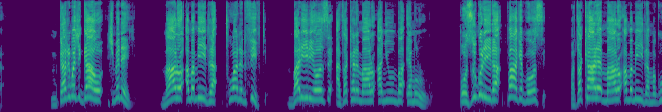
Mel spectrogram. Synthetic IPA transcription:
ŋ̩katimwat͡ʃiɡawɔt͡ʃimɛnɛːt͡ʃi̥ | malɔʔamamit̬atʰuwanɛdfiftɛ | mbaliːɾijɔnsɛʔad͡zakʰalɛmalɔʔaɲumbajamulṵːŋɡu | pɔzuŋɡuliɾapak̬ɛp̬ɔnsɛ̥ | pad͡zakʰalɛmalɔʔamamit̬amak̬uː

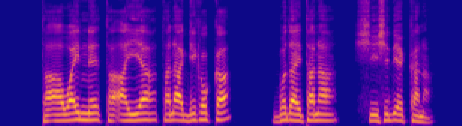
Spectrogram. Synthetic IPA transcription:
t̪ɐaːwɐjnːɛt̪ɐʔɐjːat̪ɐnɐːɡːɪkɔkːɐ | ɡɔd̪ɐjt̪ɐnɐ | ʃiːʃɪd̪ɪɛkːɐnɐ

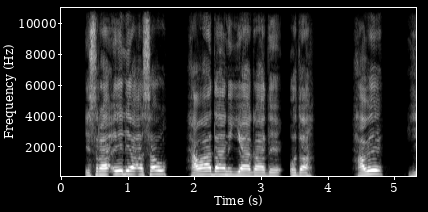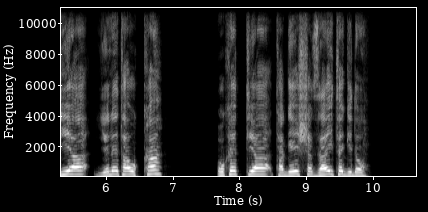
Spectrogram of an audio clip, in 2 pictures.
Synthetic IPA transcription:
ʔɪsɾaːʔe̞ːlɪjaɐsɐw | hɐwaːd̪anjaːɡaːd̪ɛɔd̪ɐ | hɐwɛ | jɪjaːjɛlɛt̪ɐwkːɐ | ʔɔkɛt̪ːɪjaːt̪ɐɡe̞ːʃːɐzɐjt̪ɛɡɪd̪ɔ

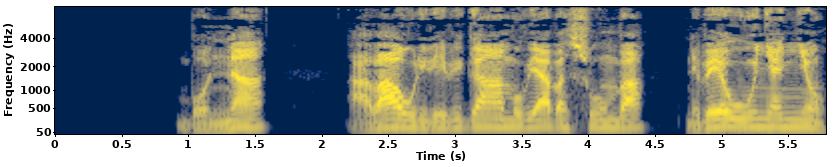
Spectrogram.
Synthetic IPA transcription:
βo̞nːa̰ː | βawuliɾe̞ːβiɡaːmbo̞βjaːβasuːmba | ne̞βe̞ːwuːɲaɲːo̞

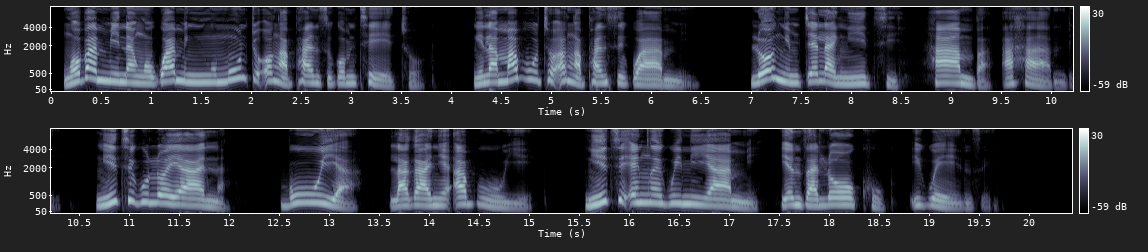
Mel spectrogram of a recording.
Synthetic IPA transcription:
ŋɔβaminaŋɔɣwamiŋiŋumuntʼuʔɔŋapʰant͡sʼiɣom̩tʰɛːtʰɔ̰ | ŋilamaβutʰɔʔaŋapʰant͡sʼiɣwaːmḭ | lɔŋim̩t͡ʃʼɛlaŋiːtʰi | hambʱa̰ahaːmbʱɛ | ŋitʰiɣulɔjaːna | βuja | laɣaɲɛʔaβuːjɛ̰ | ŋitʰiɛŋ͡ǀɛɣwinijami | jɛnd͡zʱalokʰu | iɣwɛːnd͡zʱɛ̰

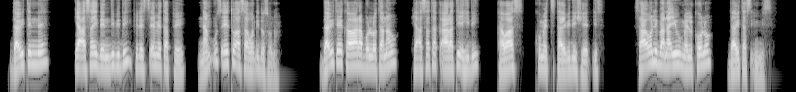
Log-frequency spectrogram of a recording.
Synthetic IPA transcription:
d̪ɐwɪt̪ɪnːɛ | ʔjɐːsɐjd̪ɛnd̪ɪbɪd̪ɪfɪlɛs̬t͡sʼeːmɛt̪ɐpːɛ | nɐmʔʊt͡sʼe̞ːt̪ɔɐsaːwɔɗɪd̪ɔsɔ̰nɐ̰ | d̪ɐwɪt̪ɛkɐwaːɾɐbɔlːɔt̪ɐnɐw | hɛɐsɐt̪ɐkʼa̰ːɾɐt̪ɪɛhɪd̪ɪ | kɐwaːs | kʊmɛt͡sːt̪ɐjbɪd̪ɪʃe̞ːɗːɪs | saːʔɔlɪbɐnɐʔɪʊmɛlkoːlɔ | d̪ɐwɪt̪ɐsɪ̰mːɪ̰s

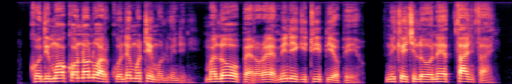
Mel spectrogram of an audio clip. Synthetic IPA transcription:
kod̪imɔkɔnɔlwaɾkwondemɔtɪmolwendinimaloopɛɾɔɾɛmɪneɡitwipɪjɔpɪ̰jɔ̰ | niket͡ʃlonɛt̪aɲt̪a̰ɲ

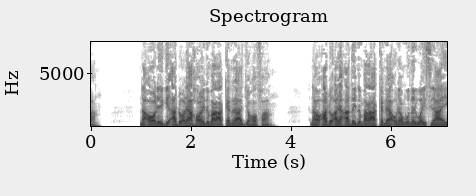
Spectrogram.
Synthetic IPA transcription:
naʔɔɾeɡeʔadoaɾeaɦɔɾinemaɣakɛnɛɾad͡ʒɛɦɔva̰ | naɔʔadoaɾeaʔaðɛinemaɣakɛnɛɾaʔoɾeamoðɛɾiwaisiɾaɛ

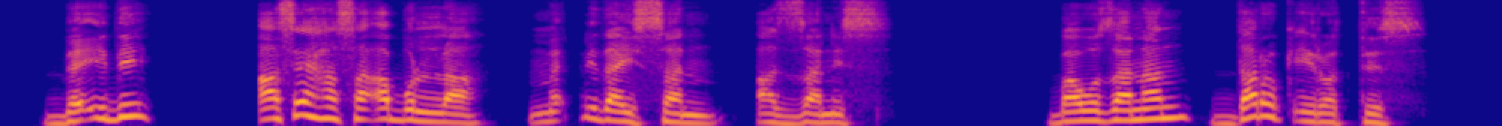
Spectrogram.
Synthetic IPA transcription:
bɛʔɪd̪ɪ | ɐsɛɦɐsɐʔɐbɔlːɐ | mɛɗːɪd̪ɐjsːɐn | ɐzːɐnɪs | bɐwɔzɐnɐnd̪ɐɾɔkʼiːɾɔt̪ːɪs

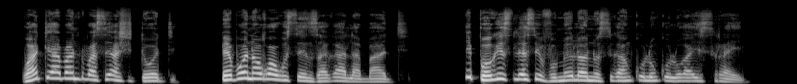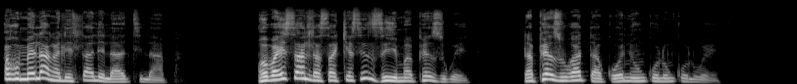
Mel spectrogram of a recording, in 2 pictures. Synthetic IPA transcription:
ɣwatʰiaβantʼuβasɛaʃid̥ʱod̥ʱi | βɛβɔnaɔɣwaɣusɛnd͡zʱaɣalaβaːtʰi̥ | ib̥ʱoɣisilesivumɛlwanɔsiɣaŋkʼuluŋkʼuluɣaisrajeli | aɣumɛlaŋaliɬalɛlatʰila̰ːpʰḁ | ŋɔβaisand͡ɮʱasakʰɛsind͡zʱimapʰezuɣwḛːtʰu̥ | lapʰezuɣuɣad̥ʱaɡ̥ʱoniuŋkʼuluŋkʼuluwḛːtʰu̥

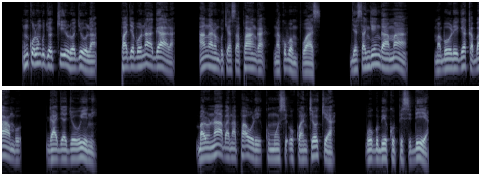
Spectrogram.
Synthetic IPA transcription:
ŋ̩kulɔŋɡuɟwakilwaɟɔla | paɟabɔnaːɡala̰ː | ŋanɔmbukiasapaŋɡanakubam̩puasi̥ | ɟasaŋɡiŋɡama | mabɔliɡakabambu | ɡaɟaɟɔwinḭ | balunabanapaulikumusiʔukuantiɔkia | ɡuɡubikupisidia̰

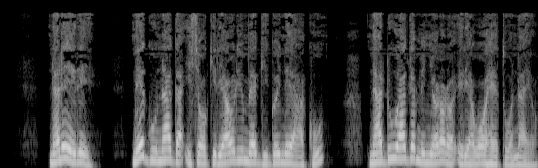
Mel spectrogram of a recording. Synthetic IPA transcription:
naɾeːɾe | neɡuːnaɡaʔiɕɔːkiɾeaoɾjumɛɡiːɡoinejaku | naduaɡɛmeɲɔɾɔɾɔʔeɾeawɔɦɛːtwɔnajɔ

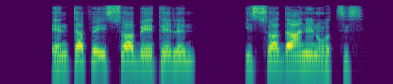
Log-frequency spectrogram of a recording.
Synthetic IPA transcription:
ʔɛnt̪ːɐpːɛɪsːʊwaːbe̞ːt̪eːlɛn | ɪsːʊwaːd̪aːnɛno̞ːt͡sːɪs

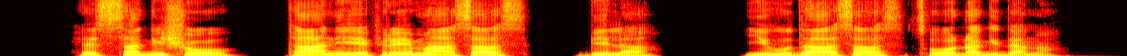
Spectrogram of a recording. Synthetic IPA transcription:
hɛsːɐɡɪʃo | t̪aːnɪɛfɪɾe̞ːmɐːsaːs | bɪlɐ | jɪhʊd̪ɐːsaːst͡sʼo̞ːɗɐɡɪd̪ɐnɐ̰

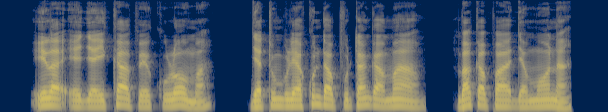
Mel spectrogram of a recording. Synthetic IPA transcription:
ḭlaʔɛɟaikapɛkulɔma | ɟatumbuliakundaputaŋɡamaː | mbakapaɟamɔna

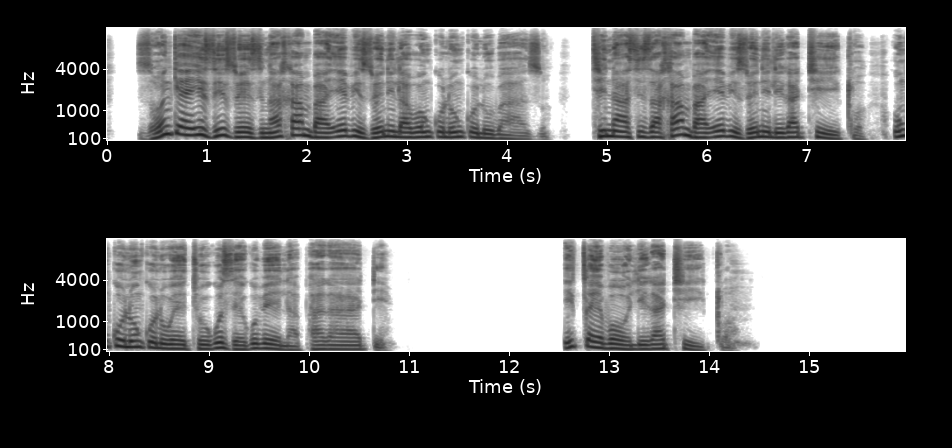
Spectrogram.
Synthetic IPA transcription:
zɔŋkʼɛizizwɛziŋaxambʱaeβizwenilaβoŋkʼuluŋkʼuluβaːzɔ | tʰinasizaxambʱaeβizweniliɣatʰiǁɔ | uŋkʼuluŋkʼuluwetʰuɣuzɛɣuβɛlapʰaɣaːtʼi | iǀɛβɔliɣatʰiːǁɔ̰

